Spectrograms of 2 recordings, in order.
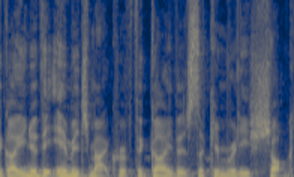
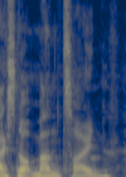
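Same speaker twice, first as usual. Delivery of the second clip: normal talking voice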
